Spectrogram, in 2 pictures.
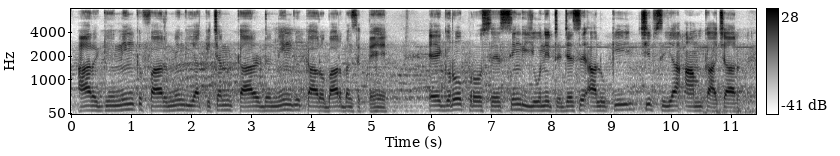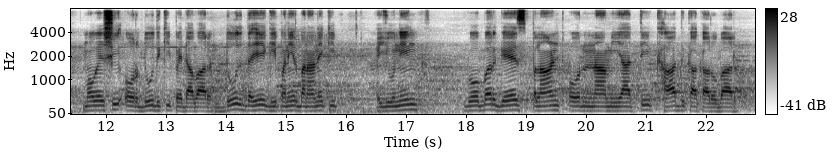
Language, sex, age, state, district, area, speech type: Urdu, male, 18-30, Uttar Pradesh, Balrampur, rural, spontaneous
